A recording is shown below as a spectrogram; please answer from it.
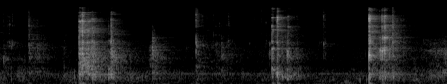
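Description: A handful of sharp clinks and knocks of kitchen utensils and bowls being handled on a counter, spaced irregularly, the loudest one near the end.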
